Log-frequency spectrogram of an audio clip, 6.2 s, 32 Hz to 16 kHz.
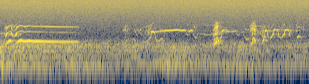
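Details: Coyote chorus under a rising full moon on October 9, 2022: a long steady howl opens, then wavering, quavering howls and sharp yips overlap, several voices at once, above a constant low rumble.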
